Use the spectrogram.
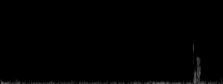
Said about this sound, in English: I'm taking a sip of tea.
